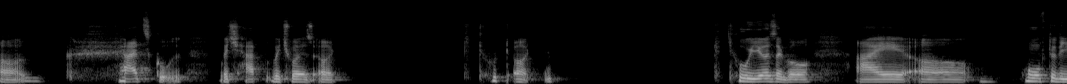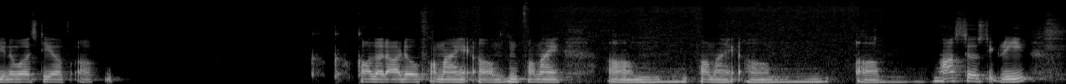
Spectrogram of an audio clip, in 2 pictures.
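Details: Stuttering with blocks and repeated fillers in an adult man, a PhD student in speech therapy, stuttering since age 3 to 3.5; his parents are unsure whether onset was linked to a childhood fright.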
